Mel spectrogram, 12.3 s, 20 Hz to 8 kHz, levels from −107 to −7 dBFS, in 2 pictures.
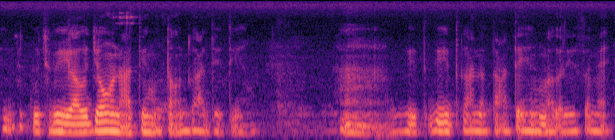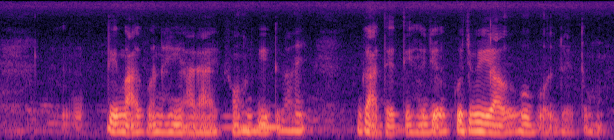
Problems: none marked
